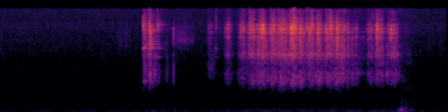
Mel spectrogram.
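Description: Rapid scratching close to the microphone: a short scrape about a second and a half in, then a dense run of fast scratches lasting about two seconds that stops just before the end.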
